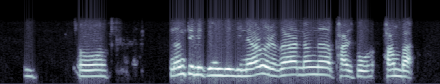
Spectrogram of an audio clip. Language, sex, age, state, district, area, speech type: Manipuri, female, 45-60, Manipur, Imphal East, rural, conversation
